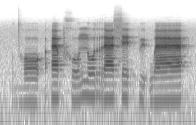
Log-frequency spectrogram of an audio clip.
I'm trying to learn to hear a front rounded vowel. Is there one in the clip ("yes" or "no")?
yes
